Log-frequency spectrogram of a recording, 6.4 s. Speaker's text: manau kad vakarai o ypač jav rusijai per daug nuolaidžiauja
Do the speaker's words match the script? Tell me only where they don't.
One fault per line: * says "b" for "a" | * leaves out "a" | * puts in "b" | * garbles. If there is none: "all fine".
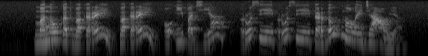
* puts in "vakarai"
* puts in "rusijai"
